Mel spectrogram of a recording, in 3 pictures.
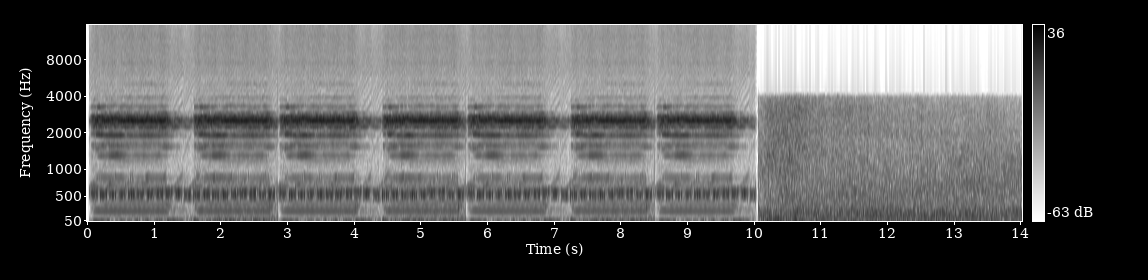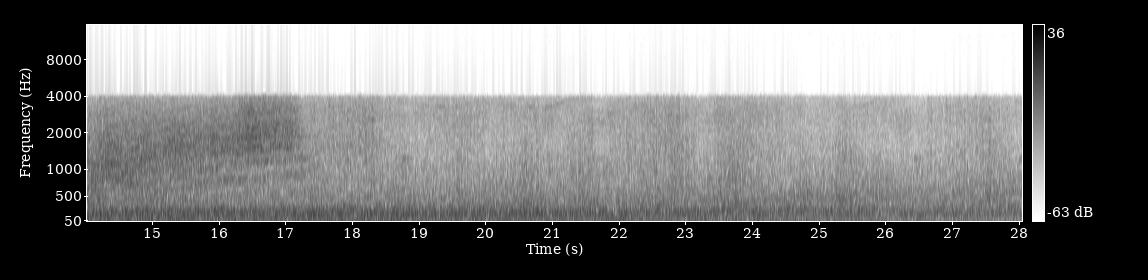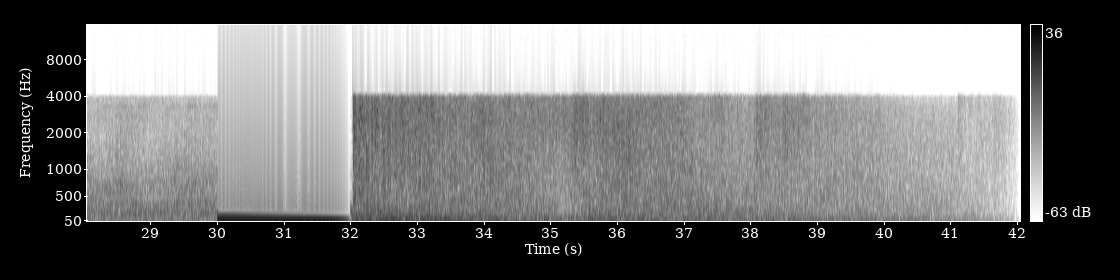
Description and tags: Nucular Bomb sequence 1
Bomb from alarm to launch to impact to aftermath.
Explosion, Nuclear, Bomb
